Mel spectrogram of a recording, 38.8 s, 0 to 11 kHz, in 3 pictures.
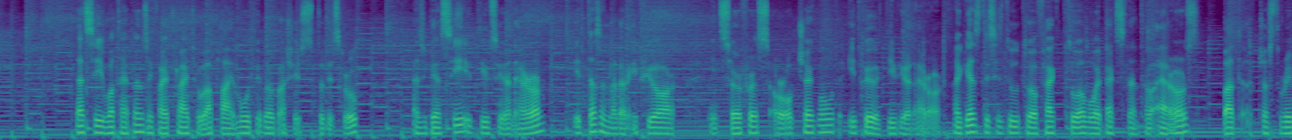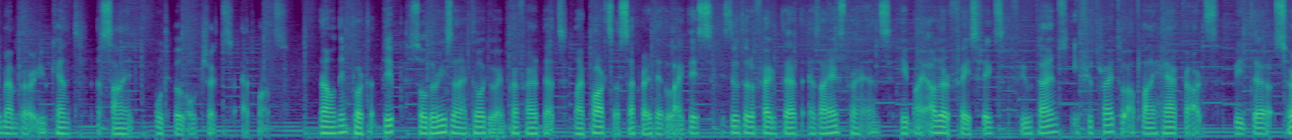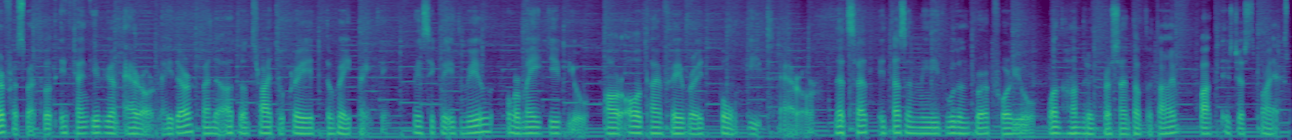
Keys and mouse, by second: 0.7 drag, 2.5 shift+click, 4.4 click, 5.2 click, 7.0 drag, 9.0 middle click, 9.6 click.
